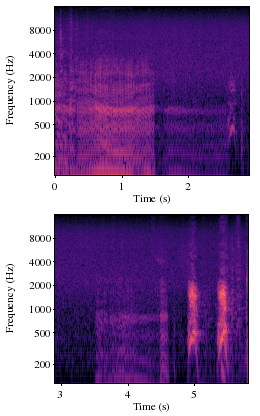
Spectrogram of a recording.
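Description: A dog growls low and continuously, then gives a few short, sharp barks near the end, close and fairly loud, from the video game Kingdom Come: Deliverance.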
